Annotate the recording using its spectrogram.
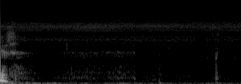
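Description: Quiet outdoor background: a faint, even hiss of open-air ambience after a man's voice trails off at the very start.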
